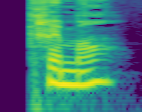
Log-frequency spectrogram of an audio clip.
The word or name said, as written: cremant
